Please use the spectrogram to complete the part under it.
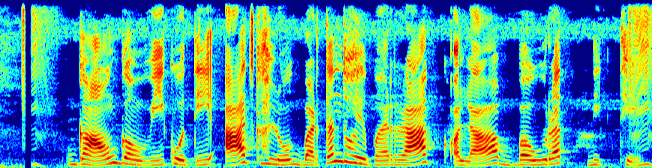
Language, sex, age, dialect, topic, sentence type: Chhattisgarhi, female, 41-45, Eastern, agriculture, statement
